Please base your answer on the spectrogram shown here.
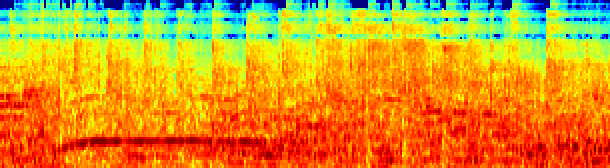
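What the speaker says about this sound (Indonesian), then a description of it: "Tepuk tangan semuanya." A classroom full of people claps loudly and steadily, with some cheering mixed into the continuous applause.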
